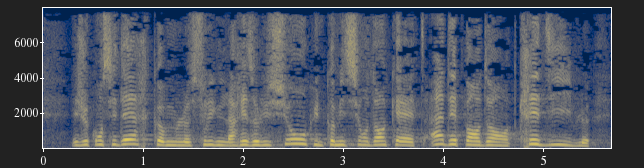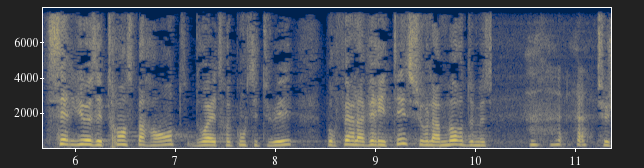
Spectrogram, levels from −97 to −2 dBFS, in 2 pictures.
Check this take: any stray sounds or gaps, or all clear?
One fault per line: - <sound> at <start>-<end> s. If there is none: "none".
- laugh at 10.5-11.2 s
